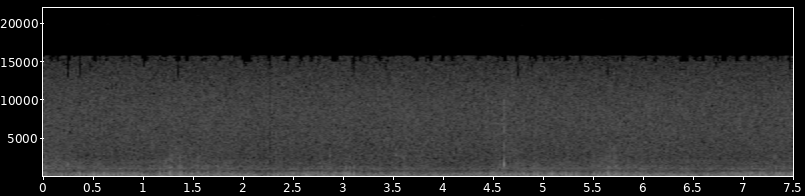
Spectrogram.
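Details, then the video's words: Resting domestic cat curled up in a gym belt, purring with a continuous low, throbbing rumble that swells and eases with each breath. Occasional faint ticks are heard. "CAT CHILLING PURRING AND MEOWING INSIDE THE GYM BELT"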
